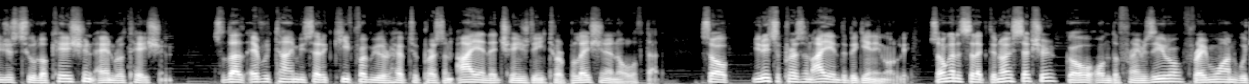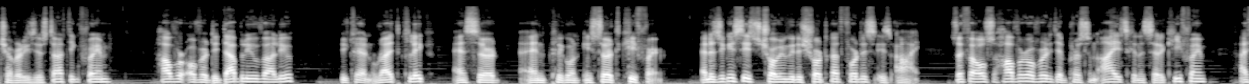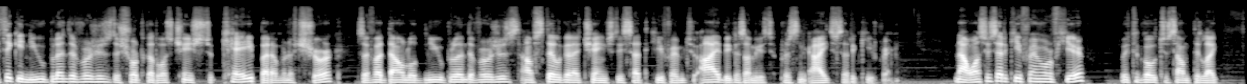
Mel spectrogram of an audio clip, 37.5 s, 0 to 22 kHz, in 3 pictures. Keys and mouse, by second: 2.7-3.2 middle drag, 4.1-7.6 middle drag, 11.0 click, 16.6-19.4 drag, 20.1-21.9 drag, 23.9-37.4 middle drag.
